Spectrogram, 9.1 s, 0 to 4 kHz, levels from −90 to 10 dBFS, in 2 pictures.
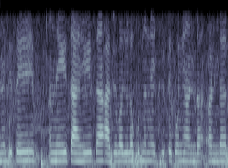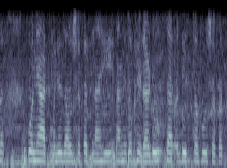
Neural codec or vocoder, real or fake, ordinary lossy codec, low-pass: codec, 16 kHz, 4 kbps, FreqCodec, larger model; fake; none; 3.6 kHz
